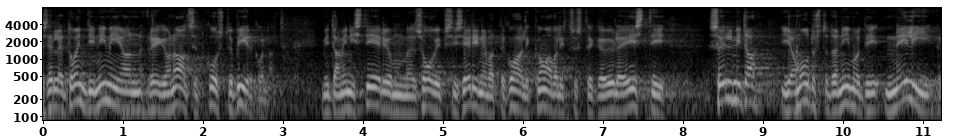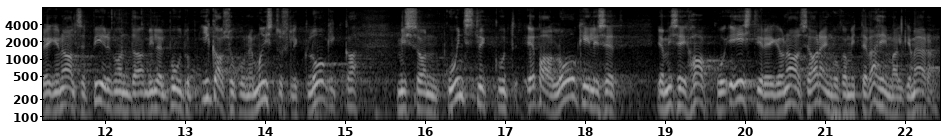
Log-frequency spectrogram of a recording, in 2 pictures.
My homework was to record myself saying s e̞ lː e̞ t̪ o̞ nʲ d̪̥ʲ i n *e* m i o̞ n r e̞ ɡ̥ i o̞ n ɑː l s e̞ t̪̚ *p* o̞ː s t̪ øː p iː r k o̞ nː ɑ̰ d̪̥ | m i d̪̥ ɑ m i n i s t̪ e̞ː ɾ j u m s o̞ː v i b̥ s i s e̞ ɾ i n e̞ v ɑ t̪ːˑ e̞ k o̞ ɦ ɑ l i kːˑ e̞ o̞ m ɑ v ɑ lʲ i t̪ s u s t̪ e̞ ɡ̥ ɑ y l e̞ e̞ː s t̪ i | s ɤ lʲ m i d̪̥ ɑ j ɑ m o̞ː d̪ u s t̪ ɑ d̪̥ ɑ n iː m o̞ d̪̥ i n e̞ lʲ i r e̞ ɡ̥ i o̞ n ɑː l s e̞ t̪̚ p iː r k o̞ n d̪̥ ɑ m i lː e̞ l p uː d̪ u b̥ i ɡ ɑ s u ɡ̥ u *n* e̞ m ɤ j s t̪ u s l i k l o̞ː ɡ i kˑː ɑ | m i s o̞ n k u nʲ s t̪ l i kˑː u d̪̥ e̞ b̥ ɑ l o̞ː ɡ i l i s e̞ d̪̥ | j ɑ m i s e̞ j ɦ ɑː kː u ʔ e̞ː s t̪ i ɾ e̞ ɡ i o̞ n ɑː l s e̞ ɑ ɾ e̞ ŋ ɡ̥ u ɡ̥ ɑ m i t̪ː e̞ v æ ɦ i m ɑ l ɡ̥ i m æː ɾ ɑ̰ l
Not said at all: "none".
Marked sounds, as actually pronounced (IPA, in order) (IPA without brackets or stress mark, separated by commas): i, k, n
